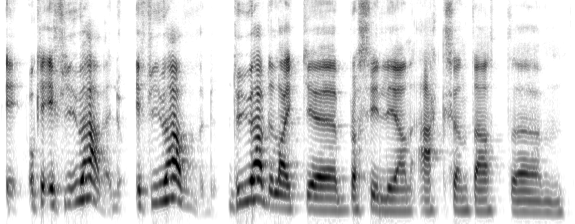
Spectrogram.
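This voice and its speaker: Man, thick foreign accent, livestream host, loose rambling talk, lots of swearing, mid pitch. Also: normal speed. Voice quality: thick non-native English accent. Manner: rambling, profane, restarts often. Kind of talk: casual livestream chat, answering viewer comments.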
